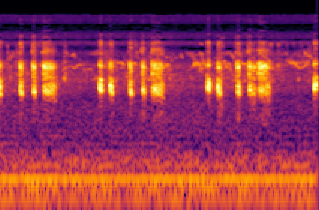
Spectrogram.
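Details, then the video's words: A Red-legged Partridge sings with harsh, chuffing chuck notes in quick rhythmic clusters, repeated several times within three seconds, over a faint low hum. "perdiz Roja cantando"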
